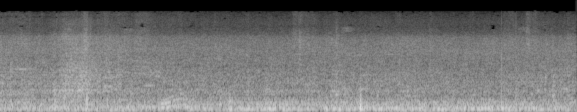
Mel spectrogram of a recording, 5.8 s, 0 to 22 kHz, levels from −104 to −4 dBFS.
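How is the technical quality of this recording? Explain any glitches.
The recording is marred by three loud pops. A loud pop sits at 0.87 to 0.90 s, another at 3.61 to 3.64 s, and a double pop spans 5.02 to 5.19 s. Each is a sharp thump peaking roughly 15 dB above the surrounding sound, which carries on beneath it. The likely cause is a sudden voltage step or pulse, such as from a plug, switch, static discharge or driver glitch, shaped by the following circuitry into a brief percussive burst.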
